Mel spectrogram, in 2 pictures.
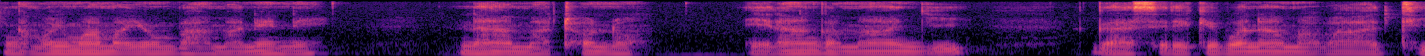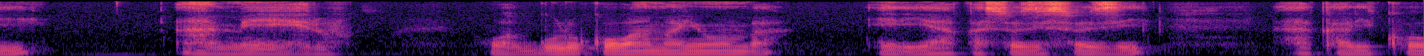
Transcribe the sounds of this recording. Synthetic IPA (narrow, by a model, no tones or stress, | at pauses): ŋɡamulimwaːmajuːmbaːmane̞ne̞ | naːmatʰo̞no̞ | e̞ɾaŋɡamaːɲɟi | ɡase̞̰ɾe̞ke̞βwanaːmaβaːtʰi | ame̞ːɾu | waɡːuluko̞waːmajuːmba | e̞ɾijaːkaso̞ziso̞zi | akʰalikʰo̞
